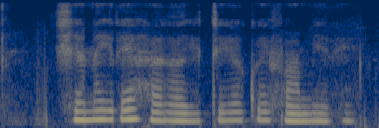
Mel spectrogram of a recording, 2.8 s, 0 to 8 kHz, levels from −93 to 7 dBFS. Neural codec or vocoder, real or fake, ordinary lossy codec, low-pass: none; real; AAC, 48 kbps; 7.2 kHz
